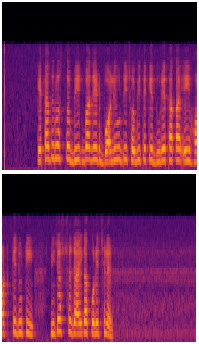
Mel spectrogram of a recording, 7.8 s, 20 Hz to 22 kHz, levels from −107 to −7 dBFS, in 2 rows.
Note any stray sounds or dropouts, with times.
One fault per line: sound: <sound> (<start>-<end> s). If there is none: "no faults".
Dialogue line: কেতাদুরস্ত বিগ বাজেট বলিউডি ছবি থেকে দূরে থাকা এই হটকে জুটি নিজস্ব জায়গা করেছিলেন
no faults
